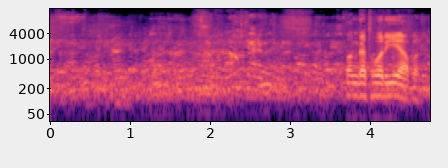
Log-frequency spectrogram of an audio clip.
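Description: Many people chatter at once in a crowd.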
